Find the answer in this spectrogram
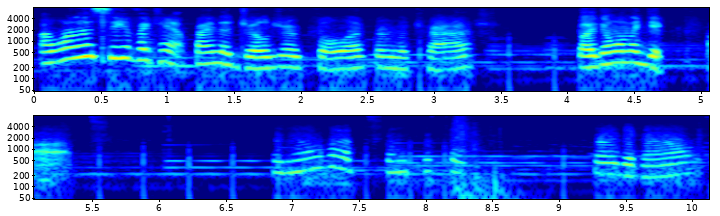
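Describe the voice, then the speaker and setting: A woman streamer chatting casually while gaming, expressive and laughing often. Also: on the high side, a little slow, pauses often, faint music behind, rough recording.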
